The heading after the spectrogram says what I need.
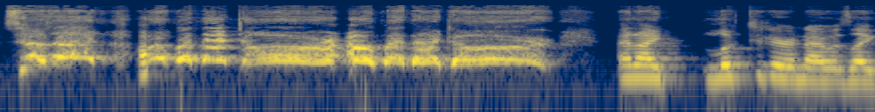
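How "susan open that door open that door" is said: put-on, loud, full-volume screaming. Retelling a sister hitting the wall at night: imitating a sister screaming.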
